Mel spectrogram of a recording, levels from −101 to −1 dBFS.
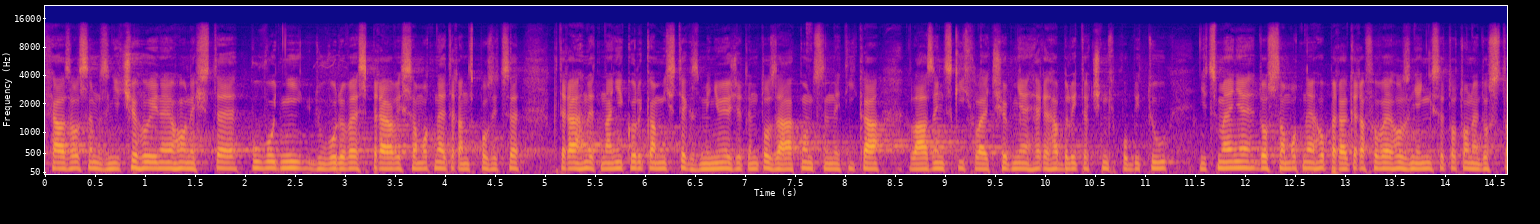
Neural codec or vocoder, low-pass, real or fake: none; 14.4 kHz; real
